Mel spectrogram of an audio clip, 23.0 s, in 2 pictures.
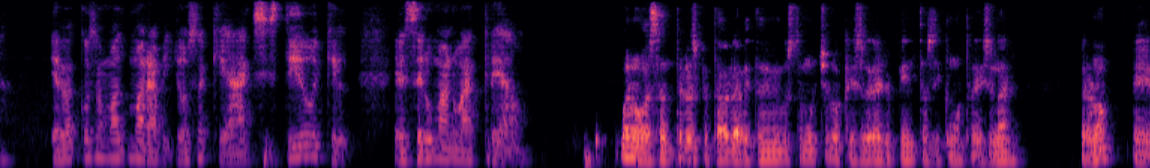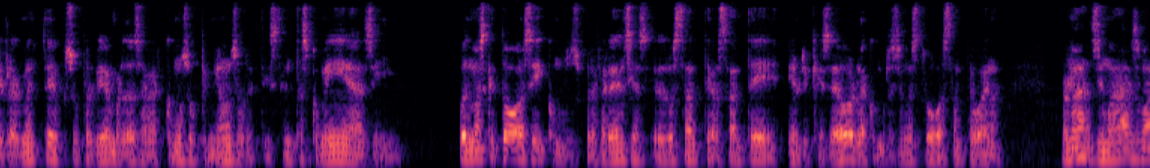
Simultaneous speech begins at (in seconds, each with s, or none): none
